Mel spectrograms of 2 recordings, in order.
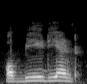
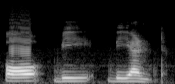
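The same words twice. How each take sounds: First: Said in the usual way. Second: ओबीडिएंट slow and loud, "o, bee, dient" in separate beats; ओबीडिएंट broken up syllable by syllable; split into syllables. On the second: Shown as a demonstration. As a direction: sound out ओबीडिएंट piece by piece, slowly. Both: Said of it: "देखिए मैंने अलग किया हुआ है".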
